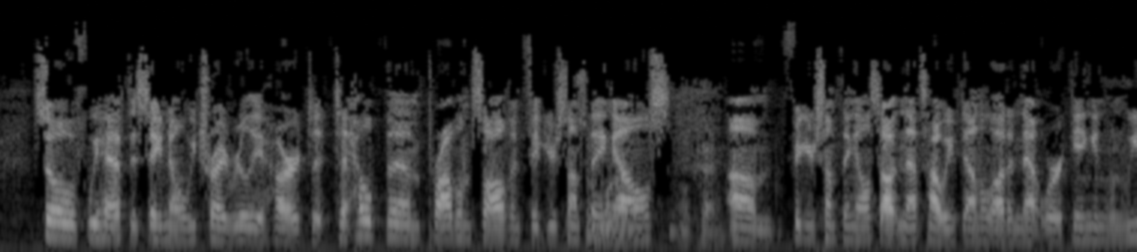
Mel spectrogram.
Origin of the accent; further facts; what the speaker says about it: Minnesota, United States; I grew up in Minnesota, so a barn has walls where this does not, you know.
